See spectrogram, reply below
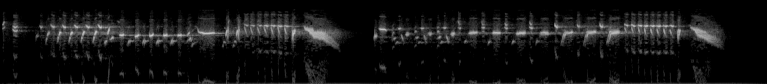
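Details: European goldfinch song from a recording meant for teaching song to captive birds: two long bursts of fast, liquid twittering and tinkling notes, high-pitched, each phrase closing with a downward buzzy slur, with a brief pause between.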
